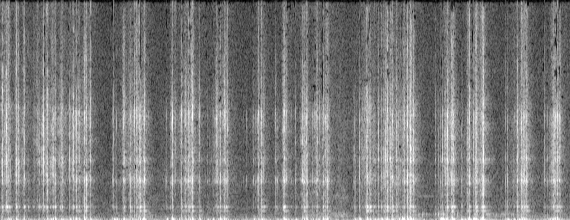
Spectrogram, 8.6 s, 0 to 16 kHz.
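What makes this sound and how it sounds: Fingernails scratch and tap a hollow, medium white plastic bottle held sideways, making rapid bursts of dry, bright scraping over dull, low hollow thumps. The taps are short and dead, with no ring after each one. A faint steady tone near 1 kHz runs underneath.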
